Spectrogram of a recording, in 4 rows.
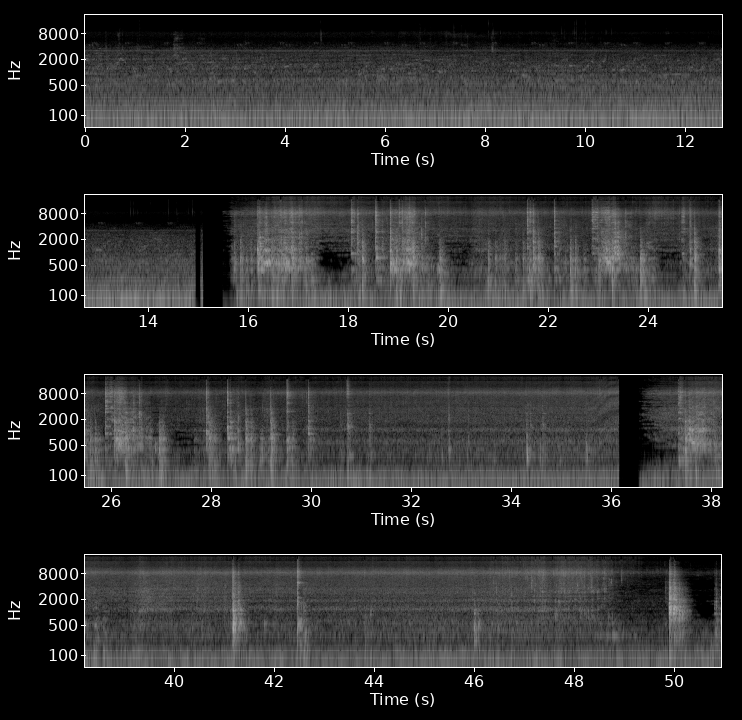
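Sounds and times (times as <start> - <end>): vegetables sizzling in oil: 15.5 - 49.8
spatula scraping and knocking pan: 15.7 - 31.3, 34.3 - 35.7, 37.3 - 39.5.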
